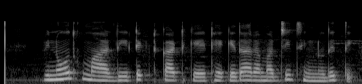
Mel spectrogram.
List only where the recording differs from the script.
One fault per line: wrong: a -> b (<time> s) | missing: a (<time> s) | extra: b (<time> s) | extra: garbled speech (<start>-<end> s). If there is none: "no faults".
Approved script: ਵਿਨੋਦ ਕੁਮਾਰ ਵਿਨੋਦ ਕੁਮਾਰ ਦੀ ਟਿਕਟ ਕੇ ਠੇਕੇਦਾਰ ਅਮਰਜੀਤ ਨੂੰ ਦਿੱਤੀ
missing: ਵਿਨੋਦ ਕੁਮਾਰ (1.1 s)
extra: ਕੱਟ (1.6 s)
extra: ਸਿੰਘ (3.0 s)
